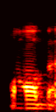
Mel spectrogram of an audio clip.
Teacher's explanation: কা হয়ে যাচ্ছে একটু, হ্যাঁ, ক সাউন্ড শোনাতে হবে যেহেতু হেভি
